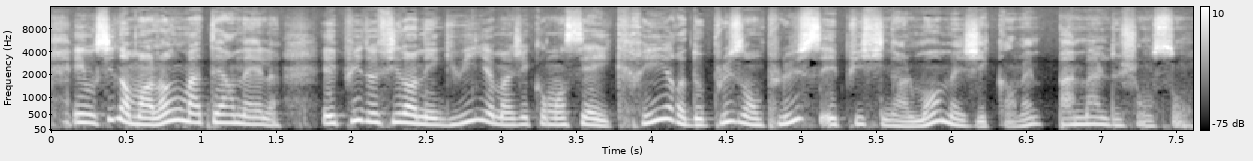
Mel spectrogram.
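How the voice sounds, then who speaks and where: A woman with a Togolese accent, medium in pitch, with a somewhat breathy, dark, mellow tone, very wide pitch swings, a fairly quick pace and a dry, close sound with no echo. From Togo, Lomé. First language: Mina (speaking French). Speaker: singer-songwriter. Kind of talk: talk show interview. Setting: studio with audience.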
